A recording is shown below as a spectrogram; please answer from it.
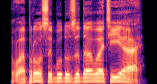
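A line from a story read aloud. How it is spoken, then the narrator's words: Barking. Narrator (Russian): рявкнул Гром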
